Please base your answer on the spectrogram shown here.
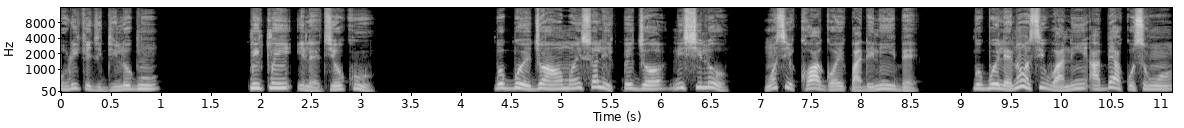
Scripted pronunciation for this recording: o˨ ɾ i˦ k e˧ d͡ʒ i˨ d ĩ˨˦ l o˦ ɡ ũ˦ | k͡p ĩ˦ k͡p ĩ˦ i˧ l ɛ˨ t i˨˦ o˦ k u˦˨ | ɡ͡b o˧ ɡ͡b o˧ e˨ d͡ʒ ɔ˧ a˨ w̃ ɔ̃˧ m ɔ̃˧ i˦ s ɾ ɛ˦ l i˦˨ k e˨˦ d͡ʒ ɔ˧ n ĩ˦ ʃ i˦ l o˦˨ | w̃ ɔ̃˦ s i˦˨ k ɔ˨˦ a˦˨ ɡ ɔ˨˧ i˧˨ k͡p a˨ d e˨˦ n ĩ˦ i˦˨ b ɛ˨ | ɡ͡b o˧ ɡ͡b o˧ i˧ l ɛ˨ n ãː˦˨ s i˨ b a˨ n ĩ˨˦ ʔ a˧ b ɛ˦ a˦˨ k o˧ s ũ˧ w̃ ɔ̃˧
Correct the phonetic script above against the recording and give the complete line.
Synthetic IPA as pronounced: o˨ ɾ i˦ k e˧ d͡ʒ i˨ d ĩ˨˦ l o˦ ɡ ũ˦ | k͡p ĩ˦ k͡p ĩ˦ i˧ l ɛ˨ t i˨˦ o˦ k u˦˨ | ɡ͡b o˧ ɡ͡b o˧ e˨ d͡ʒ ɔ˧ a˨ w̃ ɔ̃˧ m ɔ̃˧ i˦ s ɾ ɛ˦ l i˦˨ k͡p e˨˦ d͡ʒ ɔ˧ n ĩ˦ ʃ i˦ l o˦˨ | w̃ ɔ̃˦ s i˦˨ k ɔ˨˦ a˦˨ ɡ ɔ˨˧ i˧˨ k͡p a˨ d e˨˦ n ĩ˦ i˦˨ b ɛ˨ | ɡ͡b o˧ ɡ͡b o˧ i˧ l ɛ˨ n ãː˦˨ s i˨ w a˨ n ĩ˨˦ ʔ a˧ b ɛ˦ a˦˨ k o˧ s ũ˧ w̃ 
